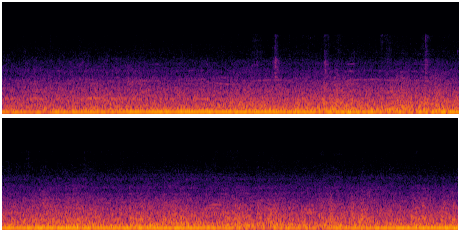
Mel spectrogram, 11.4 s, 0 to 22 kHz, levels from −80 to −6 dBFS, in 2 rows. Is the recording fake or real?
real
